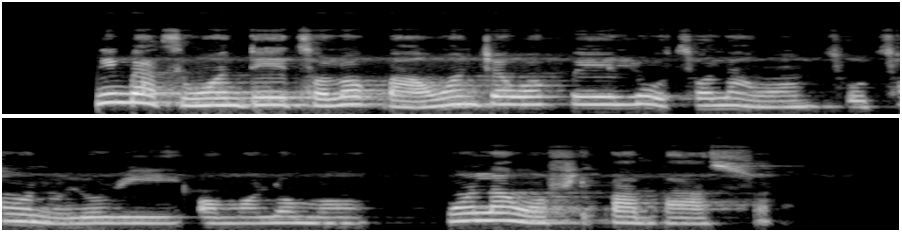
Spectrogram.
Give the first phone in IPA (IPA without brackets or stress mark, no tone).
n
